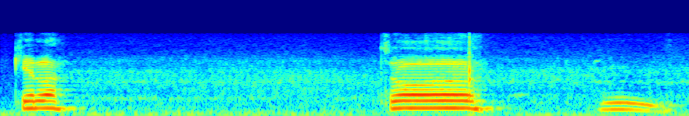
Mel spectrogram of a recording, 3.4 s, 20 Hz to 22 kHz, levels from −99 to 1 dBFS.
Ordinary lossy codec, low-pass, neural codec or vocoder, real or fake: none; none; codec, 16 kHz, 8 kbps, FunCodec, trained on Chinese and English, 25 frames a second; fake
